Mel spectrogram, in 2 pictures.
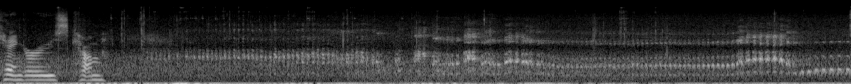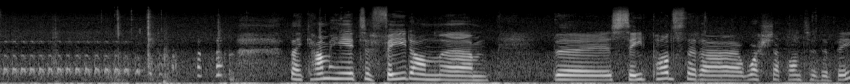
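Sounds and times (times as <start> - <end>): bird calling: 0.0 - 11.3.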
